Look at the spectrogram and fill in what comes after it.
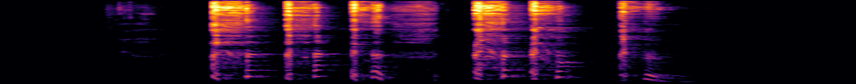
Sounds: Cough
